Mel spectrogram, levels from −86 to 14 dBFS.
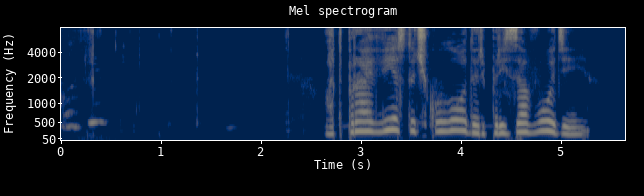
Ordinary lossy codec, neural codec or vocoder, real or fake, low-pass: none; none; real; none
